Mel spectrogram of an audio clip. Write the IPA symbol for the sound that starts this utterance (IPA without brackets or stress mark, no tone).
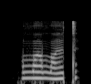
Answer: lˠ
